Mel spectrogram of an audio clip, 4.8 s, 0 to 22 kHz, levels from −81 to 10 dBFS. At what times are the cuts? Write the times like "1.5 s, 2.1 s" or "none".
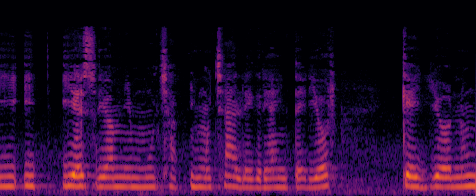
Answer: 1.0 s, 1.9 s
